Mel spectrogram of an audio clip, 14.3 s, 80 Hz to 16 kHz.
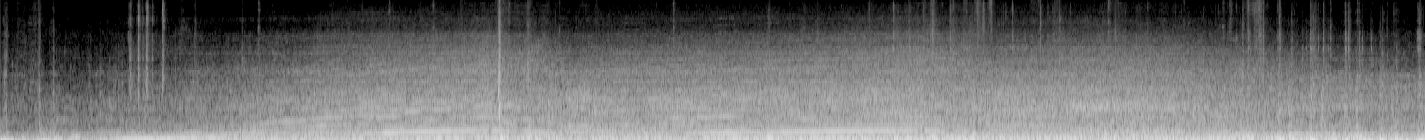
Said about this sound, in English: Just quieter and all, and less grit, so smoother. Yes. More airy, more of that. Yes. And it revs really nicely. It pulls all the way to 7,000, which feels absurd to be driving a gigantic Mercedes living room.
